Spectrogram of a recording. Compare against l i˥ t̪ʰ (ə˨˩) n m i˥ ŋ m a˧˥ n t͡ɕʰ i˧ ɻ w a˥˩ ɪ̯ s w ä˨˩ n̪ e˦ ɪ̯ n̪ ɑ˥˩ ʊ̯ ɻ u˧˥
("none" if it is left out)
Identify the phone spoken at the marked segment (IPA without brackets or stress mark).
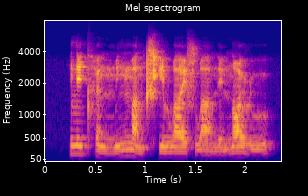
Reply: ə˨˩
